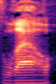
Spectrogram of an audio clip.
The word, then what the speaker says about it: Lowe: Actually, this guy, it's not Pepio, it's Lau. I've never heard of anyone spell it L-O-W-E. – And they call it Lau.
